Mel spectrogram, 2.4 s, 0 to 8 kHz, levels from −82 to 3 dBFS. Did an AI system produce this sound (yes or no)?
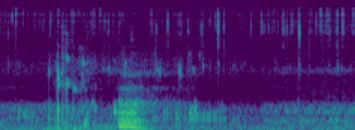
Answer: yes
